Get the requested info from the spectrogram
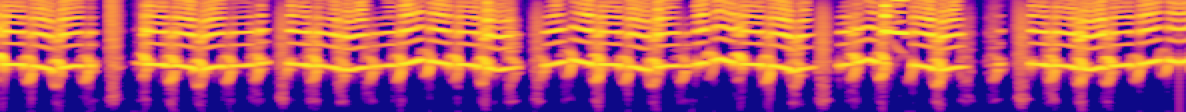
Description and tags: I made this sound in a freeware VSTI(called fauna), and applied a little reverb.
animals, alien, creature, space, critter, synthesized, animal, synth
